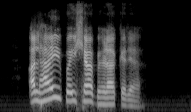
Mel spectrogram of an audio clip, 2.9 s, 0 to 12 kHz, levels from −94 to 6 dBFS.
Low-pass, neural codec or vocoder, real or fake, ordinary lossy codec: 10.8 kHz; none; real; Opus, 24 kbps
